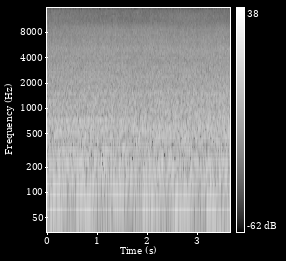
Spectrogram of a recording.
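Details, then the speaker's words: Industrial parts washer at a repair shop starting its cycle, spraying water and cleaning chemicals over oily parts: loud, steady hiss and rushing spray over a constant pump drone, no knocks or grinding; it is running normally. "whoa you hear it's starting up that's really loud I bet there's all kinds of water splishing and splashing all over those things"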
